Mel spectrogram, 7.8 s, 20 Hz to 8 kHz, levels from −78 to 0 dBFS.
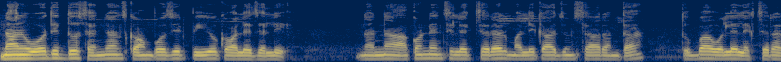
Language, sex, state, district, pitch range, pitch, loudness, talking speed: Kannada, male, Karnataka, Bellary, 120-135 Hz, 125 Hz, -19 LUFS, 145 wpm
